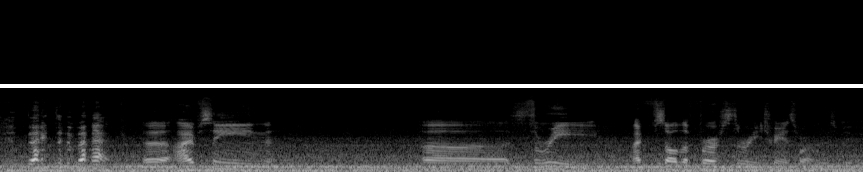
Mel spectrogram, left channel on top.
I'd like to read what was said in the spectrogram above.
back to back. I've seen 3. I saw the first 3 Transformers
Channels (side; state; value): left; silent; 58 dB below the other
